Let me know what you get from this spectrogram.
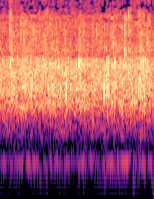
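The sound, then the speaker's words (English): Steady applause from a large audience at Marshall, where rockets are developed, a dense continuous patter of many hands clapping at once without pause. “Give yourselves a round of applause for persevering here at Marshall and developing the rockets of the future.”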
